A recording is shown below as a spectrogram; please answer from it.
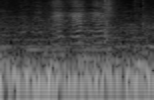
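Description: A goat bleats loudly and close by at a busy livestock market in Malasiqui, one sustained nasal cry over steady crowd and background noise.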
